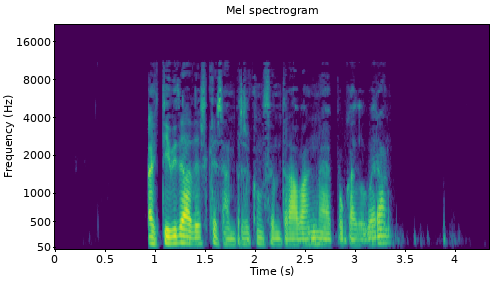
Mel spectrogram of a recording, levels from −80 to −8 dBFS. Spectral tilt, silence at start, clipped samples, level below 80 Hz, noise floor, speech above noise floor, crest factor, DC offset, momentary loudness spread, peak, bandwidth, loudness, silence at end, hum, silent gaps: -6 dB/octave; 0.95 s; under 0.1%; -54 dBFS; -73 dBFS; 54 dB; 22 dB; under 0.1%; 10 LU; 0 dBFS; 11.5 kHz; -20 LUFS; 1 s; none; none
